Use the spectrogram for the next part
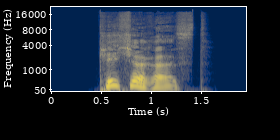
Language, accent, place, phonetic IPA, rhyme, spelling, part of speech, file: German, Germany, Berlin, [ˈkɪçəʁəst], -ɪçəʁəst, kicherest, verb, De-kicherest.ogg
- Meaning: second-person singular subjunctive I of kichern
